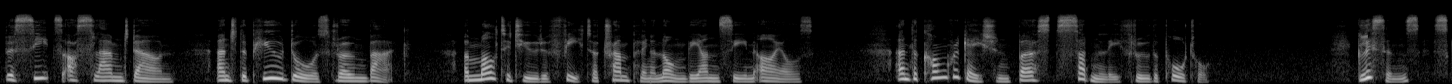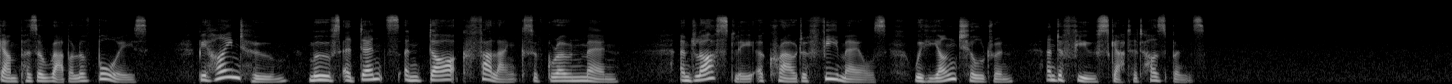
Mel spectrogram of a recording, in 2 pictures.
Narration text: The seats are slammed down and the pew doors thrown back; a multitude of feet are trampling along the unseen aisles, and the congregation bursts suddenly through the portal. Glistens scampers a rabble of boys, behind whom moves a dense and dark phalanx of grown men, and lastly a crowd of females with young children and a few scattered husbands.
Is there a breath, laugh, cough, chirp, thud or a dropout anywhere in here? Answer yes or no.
no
